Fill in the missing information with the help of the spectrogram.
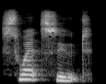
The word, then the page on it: sweatsuit: American English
